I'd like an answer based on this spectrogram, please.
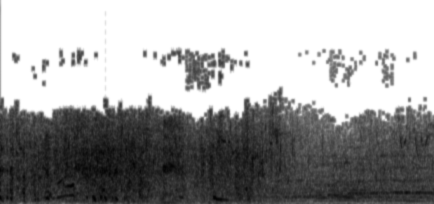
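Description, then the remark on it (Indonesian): Continuous splashing and rushing water in a rocky river as a man and a woman play in the water, laughing, fairly loud throughout, with faint voices mixed into the churn. “nampak bahagia sambil tertawa canda memainkan air sungai bebatuan itu.”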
